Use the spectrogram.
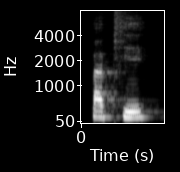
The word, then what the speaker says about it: papier: No vamos a pronunciar esa R final. Por ejemplo, en la siguiente lista. Danger, boucher, boulanger, cahier, papier, quartier, premier, dernier, léger, entier, pommier, bananier.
